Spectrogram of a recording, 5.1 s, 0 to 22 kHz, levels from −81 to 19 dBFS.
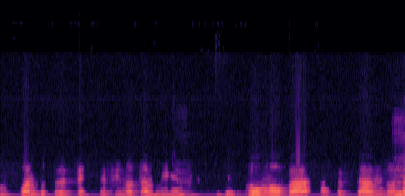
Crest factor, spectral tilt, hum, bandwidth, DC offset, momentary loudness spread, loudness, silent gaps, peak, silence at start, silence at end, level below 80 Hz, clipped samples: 20 dB; -6.5 dB/octave; none; 15.5 kHz; 0.8%; 16 LU; -19 LUFS; none; 0 dBFS; 0 s; 0 s; -62 dBFS; under 0.1%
